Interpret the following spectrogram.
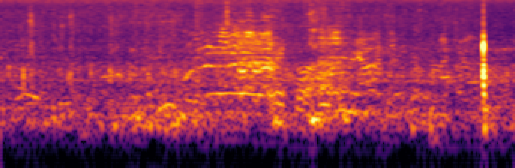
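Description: A horse's hooves clip-clopping on an asphalt road as it walks, with a horse whinnying about two seconds in.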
